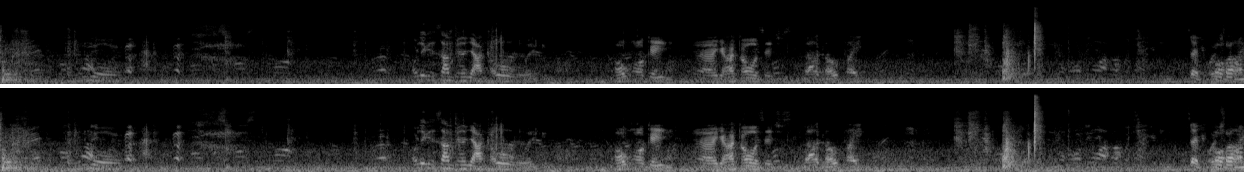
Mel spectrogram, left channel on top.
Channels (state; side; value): quieter; left; 7.5 dB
